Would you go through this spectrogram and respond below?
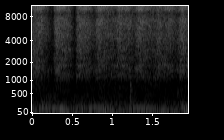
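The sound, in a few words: rubbing ink onto junk journal paper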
